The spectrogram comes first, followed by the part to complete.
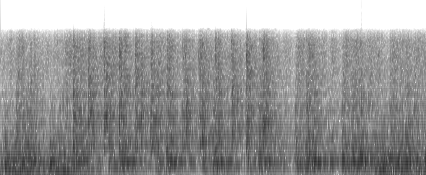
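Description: Percussion band playing a fast, dense drum groove. The large bass drums drop out about a second in, leaving the higher, snare-type drums playing, and come back in near the end.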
